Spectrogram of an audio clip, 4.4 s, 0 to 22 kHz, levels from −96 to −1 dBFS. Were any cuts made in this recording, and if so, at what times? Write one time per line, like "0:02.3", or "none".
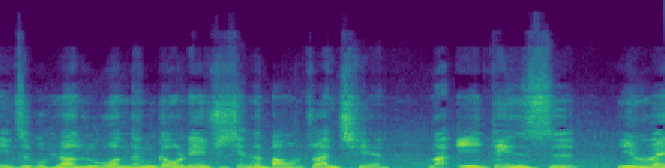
none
